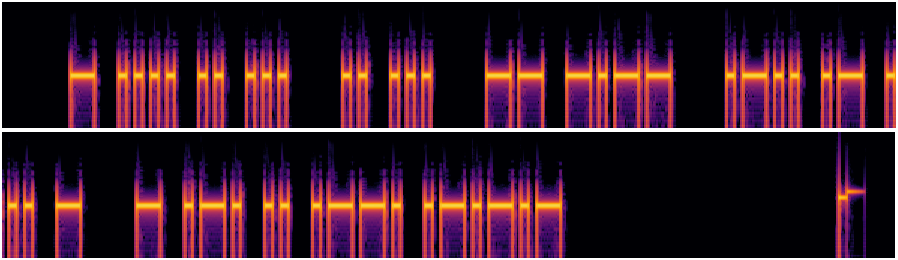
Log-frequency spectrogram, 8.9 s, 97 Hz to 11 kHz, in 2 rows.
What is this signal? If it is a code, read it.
Morse code, heard as a keyed tone, about 30 wpm, 700 Hz. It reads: THIS IS MY LAST TRIP.
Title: Sentences from Top 1300 Words 30wpm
